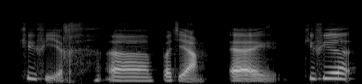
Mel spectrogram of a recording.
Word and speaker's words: kefir: Uh So, um apparently it's supposed to be pronounced kefir. Kefir.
